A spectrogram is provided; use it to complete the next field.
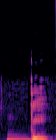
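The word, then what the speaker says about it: beaux: plural version and it's Bo okay so you put this EX at the end but then you don't pronounce it so it's Bo all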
